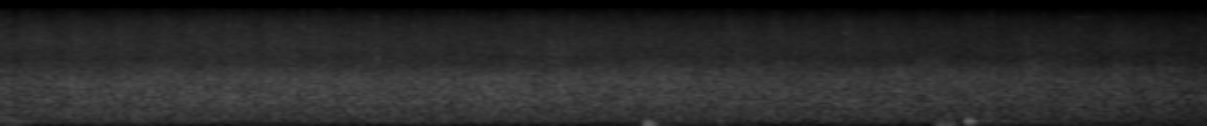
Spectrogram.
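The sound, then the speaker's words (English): A crowd applauds in a dense, steady wash of clapping that holds for about eight seconds, with a couple of brief low thumps, before easing off slightly at the end. No one speaks. “That may be the last time they clap,”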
